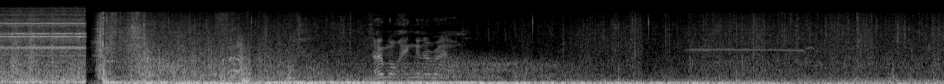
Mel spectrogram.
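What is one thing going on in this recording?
A fire roars and crackles close by.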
